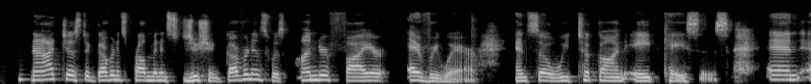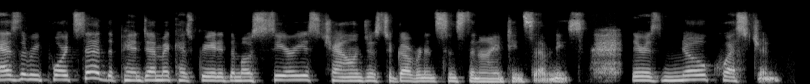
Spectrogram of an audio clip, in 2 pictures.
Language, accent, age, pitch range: English, American, 50-69, 170-210 Hz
